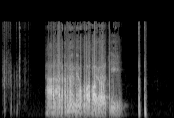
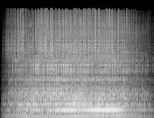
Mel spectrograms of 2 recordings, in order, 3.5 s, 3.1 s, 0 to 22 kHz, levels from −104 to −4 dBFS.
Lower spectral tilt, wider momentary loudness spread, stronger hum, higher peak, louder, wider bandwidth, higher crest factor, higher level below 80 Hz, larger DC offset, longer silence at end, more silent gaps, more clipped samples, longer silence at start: about the same, -4.5 dB/octave vs -4.5 dB/octave; first, 18 LU vs 15 LU; second, none vs 50 Hz at -25 dBFS; second, -12 dBFS vs -4 dBFS; second, -29 LUFS vs -18 LUFS; second, 11.5 kHz vs 17 kHz; about the same, 20 dB vs 16 dB; second, -62 dBFS vs -34 dBFS; neither; first, 0.55 s vs 0.15 s; neither; neither; first, 0.9 s vs 0.15 s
